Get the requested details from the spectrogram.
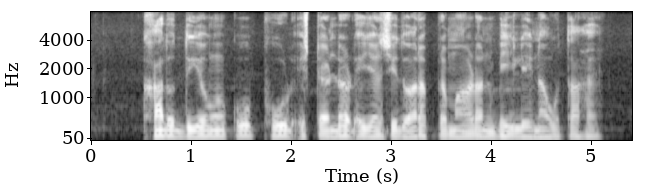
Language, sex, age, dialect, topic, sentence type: Hindi, male, 25-30, Kanauji Braj Bhasha, agriculture, statement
